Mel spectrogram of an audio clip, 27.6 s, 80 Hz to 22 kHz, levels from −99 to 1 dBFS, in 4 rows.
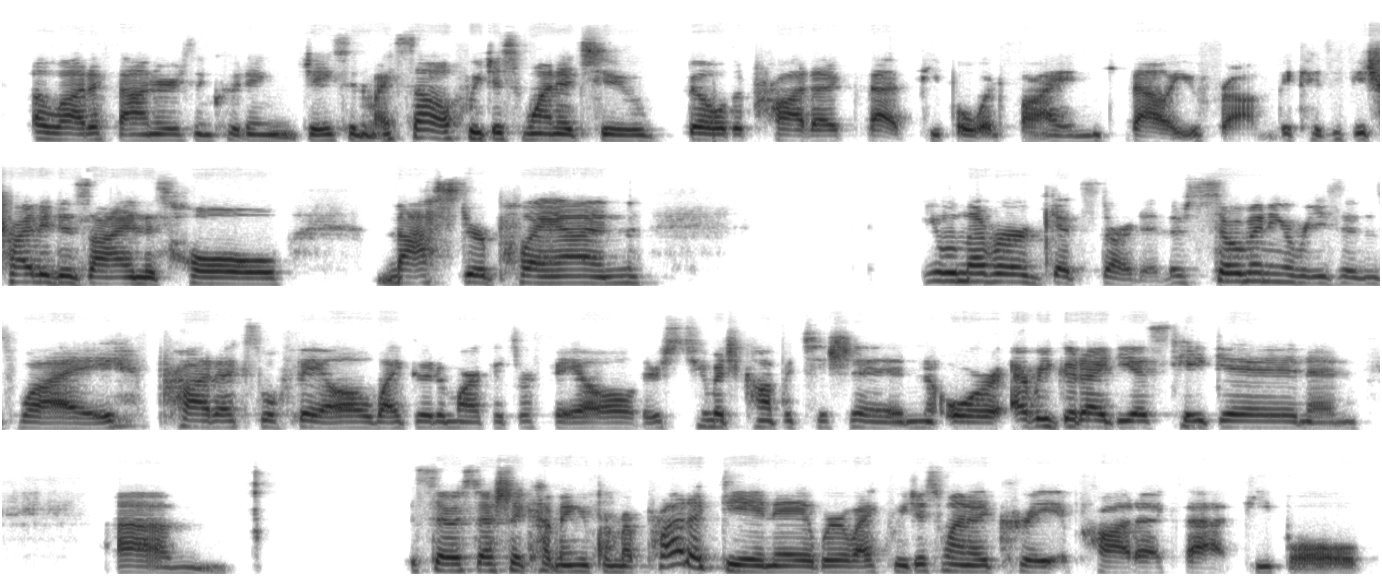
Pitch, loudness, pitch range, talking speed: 180 Hz, -20 LUFS, 165-255 Hz, 175 wpm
